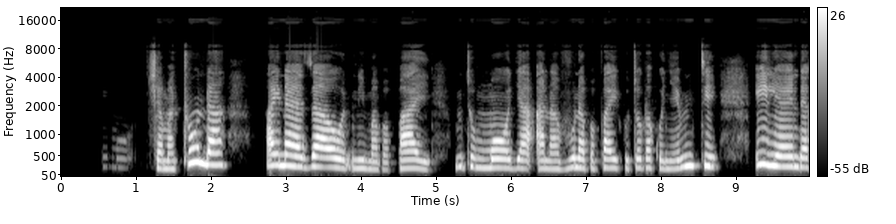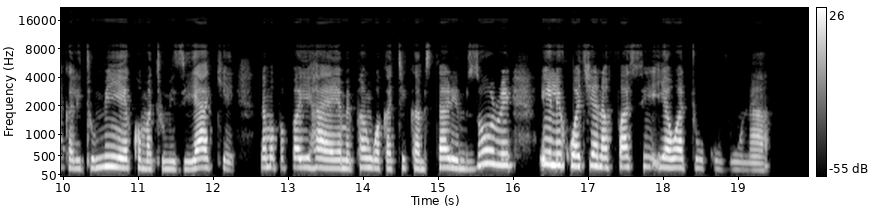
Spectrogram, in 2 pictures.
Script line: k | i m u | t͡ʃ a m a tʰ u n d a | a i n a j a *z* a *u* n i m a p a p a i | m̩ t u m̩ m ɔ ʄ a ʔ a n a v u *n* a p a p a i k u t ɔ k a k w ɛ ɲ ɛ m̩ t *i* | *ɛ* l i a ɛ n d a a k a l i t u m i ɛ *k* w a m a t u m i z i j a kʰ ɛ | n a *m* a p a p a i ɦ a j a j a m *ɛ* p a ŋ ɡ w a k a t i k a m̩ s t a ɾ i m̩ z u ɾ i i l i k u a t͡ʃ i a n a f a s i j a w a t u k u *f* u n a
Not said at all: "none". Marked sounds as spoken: z, ɔ, n, i, i, k, m, ɛ, v

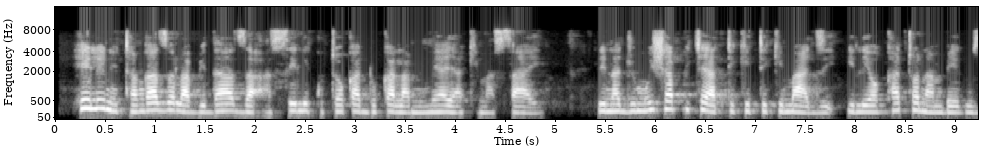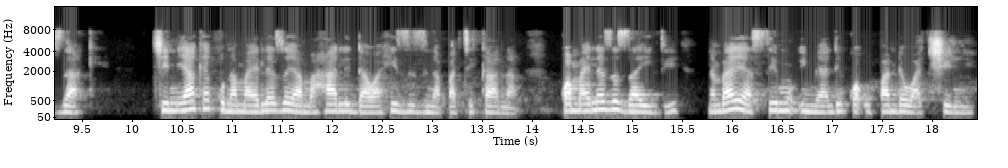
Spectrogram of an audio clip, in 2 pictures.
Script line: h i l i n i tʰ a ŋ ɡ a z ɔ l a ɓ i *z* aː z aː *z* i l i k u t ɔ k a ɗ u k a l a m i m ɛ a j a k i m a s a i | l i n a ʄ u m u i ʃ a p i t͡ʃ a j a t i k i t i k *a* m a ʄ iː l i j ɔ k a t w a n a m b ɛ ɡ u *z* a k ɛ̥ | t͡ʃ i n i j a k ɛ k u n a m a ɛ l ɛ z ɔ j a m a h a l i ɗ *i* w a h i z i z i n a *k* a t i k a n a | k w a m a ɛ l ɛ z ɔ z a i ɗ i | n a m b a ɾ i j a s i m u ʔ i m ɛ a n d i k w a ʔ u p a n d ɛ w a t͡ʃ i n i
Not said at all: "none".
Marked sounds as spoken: ð, s, i, z, a, p

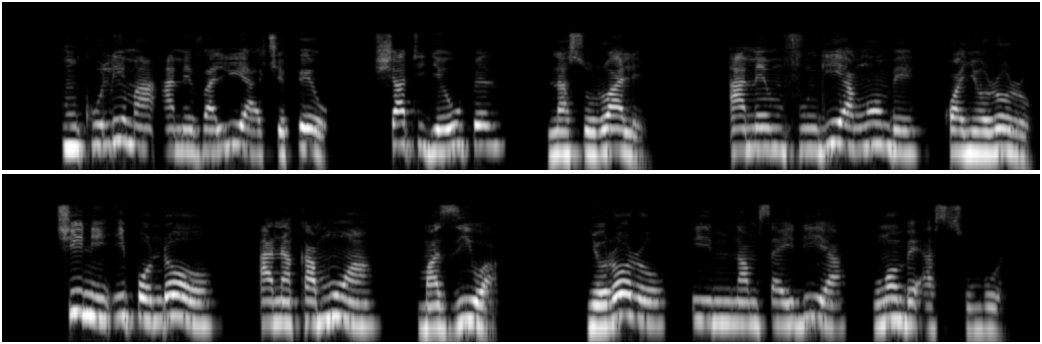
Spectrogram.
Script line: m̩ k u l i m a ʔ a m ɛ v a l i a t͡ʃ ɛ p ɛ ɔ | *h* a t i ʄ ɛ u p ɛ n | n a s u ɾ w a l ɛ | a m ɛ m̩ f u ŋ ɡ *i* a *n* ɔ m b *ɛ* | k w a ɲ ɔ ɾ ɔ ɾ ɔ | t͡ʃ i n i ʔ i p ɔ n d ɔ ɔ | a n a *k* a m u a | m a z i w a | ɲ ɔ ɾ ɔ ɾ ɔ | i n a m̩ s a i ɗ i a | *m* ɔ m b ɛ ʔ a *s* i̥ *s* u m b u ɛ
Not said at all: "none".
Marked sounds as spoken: ʃ, i, ŋ, ɛ, k, ŋ, s, s

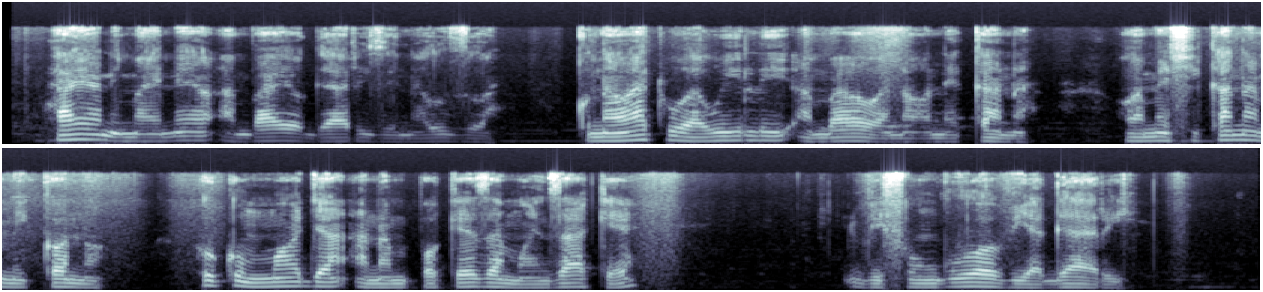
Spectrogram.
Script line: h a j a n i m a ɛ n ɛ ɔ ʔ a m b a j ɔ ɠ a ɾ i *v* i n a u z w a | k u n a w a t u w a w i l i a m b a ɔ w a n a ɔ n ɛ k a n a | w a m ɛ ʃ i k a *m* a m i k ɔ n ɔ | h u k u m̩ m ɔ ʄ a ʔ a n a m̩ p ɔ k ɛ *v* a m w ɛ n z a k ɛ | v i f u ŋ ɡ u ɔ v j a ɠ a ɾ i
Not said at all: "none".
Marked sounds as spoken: z, n, z

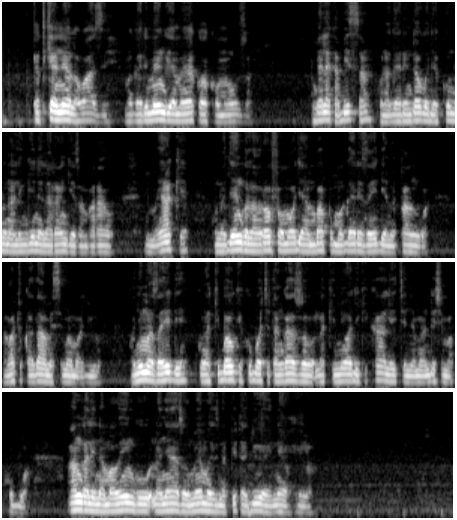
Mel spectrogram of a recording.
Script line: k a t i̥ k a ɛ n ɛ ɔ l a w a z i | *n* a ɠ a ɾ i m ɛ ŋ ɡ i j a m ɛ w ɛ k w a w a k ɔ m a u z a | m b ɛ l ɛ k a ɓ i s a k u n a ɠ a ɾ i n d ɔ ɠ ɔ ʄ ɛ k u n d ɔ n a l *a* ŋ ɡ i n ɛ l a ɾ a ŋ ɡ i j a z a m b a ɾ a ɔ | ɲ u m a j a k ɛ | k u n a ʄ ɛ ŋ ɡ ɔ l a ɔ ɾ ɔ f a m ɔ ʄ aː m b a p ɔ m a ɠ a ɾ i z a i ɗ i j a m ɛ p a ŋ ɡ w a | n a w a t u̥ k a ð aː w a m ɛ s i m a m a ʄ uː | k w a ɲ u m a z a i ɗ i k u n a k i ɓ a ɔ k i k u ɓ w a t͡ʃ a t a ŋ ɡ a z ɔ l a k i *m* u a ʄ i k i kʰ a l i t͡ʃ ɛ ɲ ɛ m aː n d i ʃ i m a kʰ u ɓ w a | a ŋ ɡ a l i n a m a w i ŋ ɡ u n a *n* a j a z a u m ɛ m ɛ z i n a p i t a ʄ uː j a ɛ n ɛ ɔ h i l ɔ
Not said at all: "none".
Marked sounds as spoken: m, i, ɲ, ɲ

